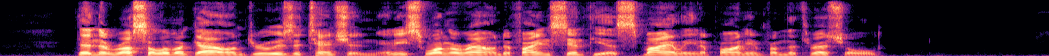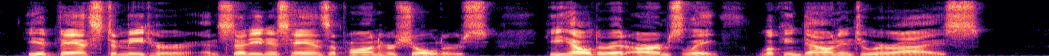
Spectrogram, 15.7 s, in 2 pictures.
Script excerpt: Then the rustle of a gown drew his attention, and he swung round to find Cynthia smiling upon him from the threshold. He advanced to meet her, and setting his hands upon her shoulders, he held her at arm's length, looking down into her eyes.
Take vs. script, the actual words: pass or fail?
pass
